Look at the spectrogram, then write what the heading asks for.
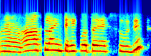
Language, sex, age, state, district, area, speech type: Kashmiri, female, 18-30, Jammu and Kashmir, Pulwama, rural, conversation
